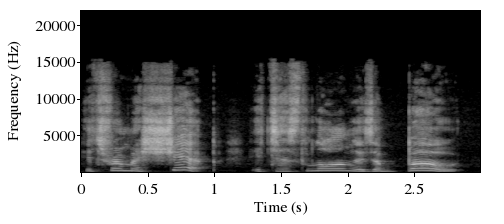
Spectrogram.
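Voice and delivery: put-on high, loud excited child's holler; loud excited girl's holler. A narrator's reading. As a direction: shout it out like a child with a find. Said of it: "she hollered".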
